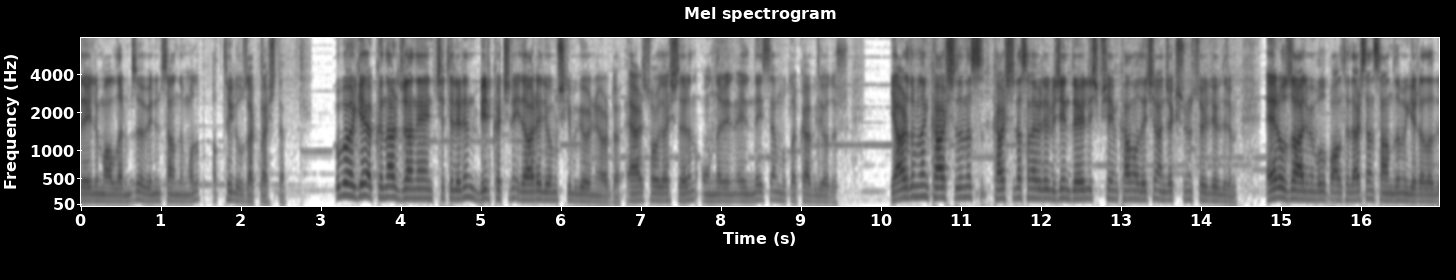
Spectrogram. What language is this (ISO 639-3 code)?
tur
